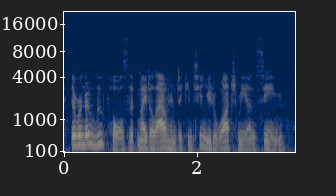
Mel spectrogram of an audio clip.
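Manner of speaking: plain reading voice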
